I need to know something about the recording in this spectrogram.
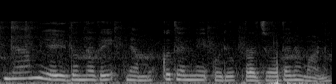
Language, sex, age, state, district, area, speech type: Malayalam, female, 18-30, Kerala, Kozhikode, rural, spontaneous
